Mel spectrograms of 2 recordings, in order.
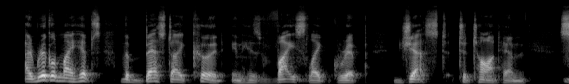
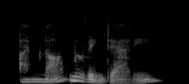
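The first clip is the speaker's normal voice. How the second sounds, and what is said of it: Sweet, sugary voice. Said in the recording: “I replied in my sweetest voice.”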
